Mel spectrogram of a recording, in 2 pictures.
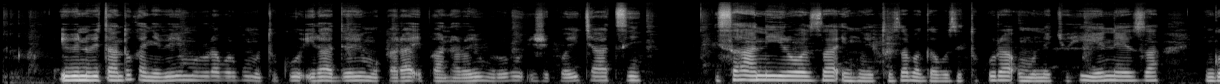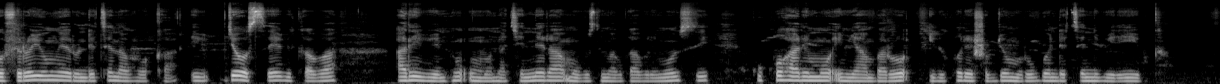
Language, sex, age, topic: Kinyarwanda, male, 18-24, education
